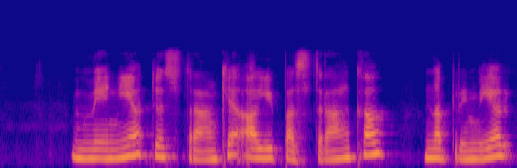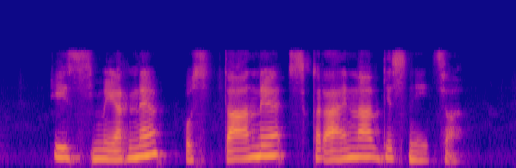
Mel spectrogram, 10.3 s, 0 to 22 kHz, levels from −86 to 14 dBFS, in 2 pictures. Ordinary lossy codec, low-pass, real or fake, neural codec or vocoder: none; 7.2 kHz; fake; codec, 16 kHz, 1 kbps, FunCodec, trained on LibriTTS, 50 frames a second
